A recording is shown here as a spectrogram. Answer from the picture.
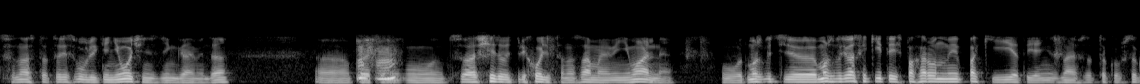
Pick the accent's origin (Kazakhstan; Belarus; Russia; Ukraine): Ukraine; Luhansk, Luhansk Oblast; Я из Луганска, он из Луганска. Луганчанин.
